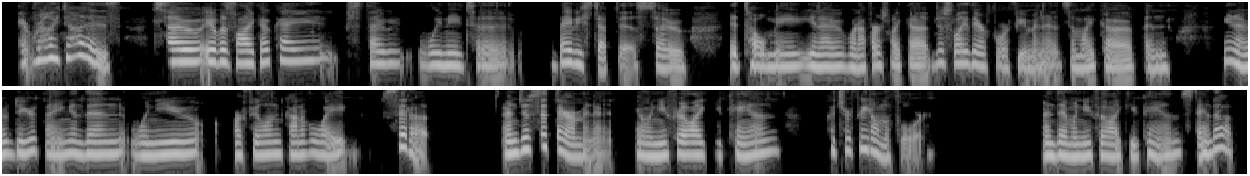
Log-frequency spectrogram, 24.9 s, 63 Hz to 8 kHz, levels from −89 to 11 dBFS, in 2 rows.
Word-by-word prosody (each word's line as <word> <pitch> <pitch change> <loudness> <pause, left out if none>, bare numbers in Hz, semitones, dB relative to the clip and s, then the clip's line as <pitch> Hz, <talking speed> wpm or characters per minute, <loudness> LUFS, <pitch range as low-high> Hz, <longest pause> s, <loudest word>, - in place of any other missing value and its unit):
It - - -3
really 295 +4 +3
does! 330 -4 +1 0.3
So, 260 0 +6
it 260 0 +6
was 255 -3 +2
like, 240 0 +4
"Okay, 275 +3 -1
so, 235 0 -3 0.2
we 215 0 -1
need 210 -2 +1
to, 100 +2 -3 0.5
baby-step 225 -10 +1
this." - - -6
So, 175 - -1 0.5
it 195 - +1
told 195 -1 +1
me, 200 +1 +1
you 210 - +1
know, 195 0 +2
when 190 -2 0
I 185 - 0
first 205 +1 -3
wake 105 0 -2
up, 105 0 +1
just 235 0 -5
lay 235 0 +2
there 225 -3 0
for 175 -1 -6
a - - -6
few - - -4
minutes 210 - -5
and 185 - -2
wake 105 - -2
up 95 +2 +1
and, 180 +2 -3 0.6
you 270 - -2
know, 205 -3 +3
do 210 +1 -2
your 230 +3 +2
thing, 200 -1 -1
and 200 -2 +1
then 205 +1 +2
when 190 -1 0
you 205 +2 +3 0.3
are 195 - +2
feeling 200 +1 0
kind 200 -1 0
of 205 - -3
awake, 210 0 0 0.3
sit 305 -1 +2
up, - - -1 0.8
and 210 +2 +5
just 260 0 +3
sit 310 -1 +2
there 230 -8 +5
a 175 - +2
minute, 175 - -5 0.2
and 195 -2 +2
when 185 0 +3
you 185 +1 +3
feel 195 0 +2
like 195 -1 +3
you 190 - -10
can, 210 +5 0 0.5
put 240 -3 -5
your 245 -1 -2
feet 270 +2 0
on 220 -6 +1
the 160 - -4
floor - - -8 1.2
and 190 0 +3
then, 190 -2 +3
when 175 0 +2
you 190 +1 +2
feel 190 0 -1
like 180 - 0
you - - -2
can, 195 +1 -1
stand 215 +1 0
up 275 -6 +1
205 Hz, 195 wpm, -24 LUFS, 190-240 Hz, 1.2 s, So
